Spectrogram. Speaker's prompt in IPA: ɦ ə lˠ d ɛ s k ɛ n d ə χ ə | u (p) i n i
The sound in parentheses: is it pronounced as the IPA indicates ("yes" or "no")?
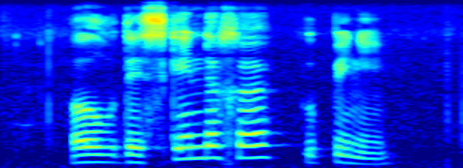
yes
